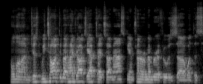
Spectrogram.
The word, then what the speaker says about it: hydroxyapatite: Toffee Man says, talk about hydropataki. I know, I forget how to pronounce that, but hydroxyapatite. That's right.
